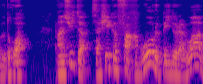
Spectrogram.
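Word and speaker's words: 法国: Mais si on dit je suis français, on va plutôt dire, ou la France, on va dire Faguo.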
